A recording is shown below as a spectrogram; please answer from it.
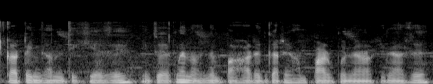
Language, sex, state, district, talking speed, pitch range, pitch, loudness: Nagamese, female, Nagaland, Dimapur, 205 wpm, 80-90 Hz, 85 Hz, -21 LUFS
